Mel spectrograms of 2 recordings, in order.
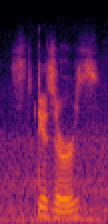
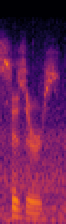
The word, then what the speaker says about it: scissors: Skizzers. You just don't say the C. It's scissors.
